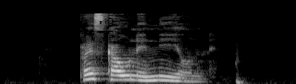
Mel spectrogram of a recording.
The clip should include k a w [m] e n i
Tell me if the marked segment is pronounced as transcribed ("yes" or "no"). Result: no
